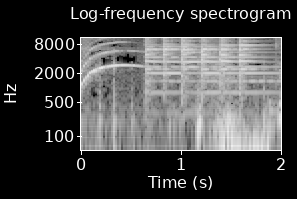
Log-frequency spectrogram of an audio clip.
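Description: An added transition sound effect: a rising slide-whistle-like glide, then a rapid run of ringing bell strikes lasting just over a second.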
